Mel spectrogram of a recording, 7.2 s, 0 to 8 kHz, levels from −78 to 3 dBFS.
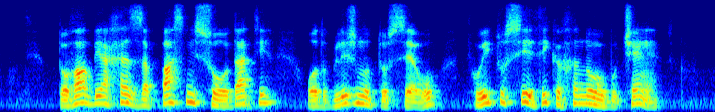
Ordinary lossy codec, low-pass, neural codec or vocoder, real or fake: Opus, 32 kbps; 7.2 kHz; codec, 16 kHz, 0.3 kbps, FocalCodec; fake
